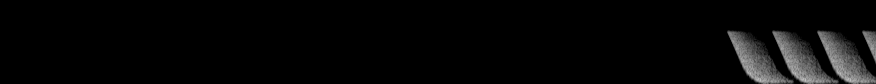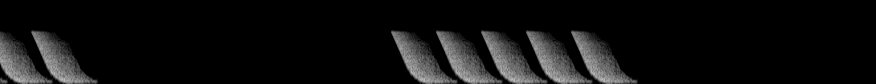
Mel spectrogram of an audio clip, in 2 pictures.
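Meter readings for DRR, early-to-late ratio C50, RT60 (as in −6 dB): −12.0 dB, 3.5 dB, non-exponential decay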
